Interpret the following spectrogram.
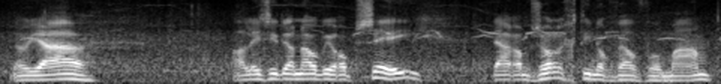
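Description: An actor playing a good-natured, modest young son in a Dutch radio drama. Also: male voice, mid-range voice, normal speed, fairly bright tone, close to an everyday voice. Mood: easygoing. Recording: noisy archive radio play recording.

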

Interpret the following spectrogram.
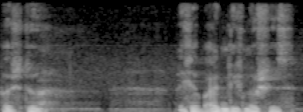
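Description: Amnesiac husband, mellow dark tone, gravelly, questioning, wryly self-mocking, naturalistic drama. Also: male voice, lowish voice, steady tone, unhurried, exaggerated voice. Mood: vulnerable. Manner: probing, sardonic, questioning. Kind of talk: two-hander relationship drama acting, naturalistic.

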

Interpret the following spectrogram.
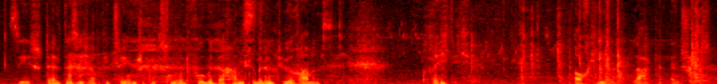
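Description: An extremely deep male voice with a gravelly creak narrates a crime drama. He is measured and sober, reading scripted prose, with clear noise and effects behind him.

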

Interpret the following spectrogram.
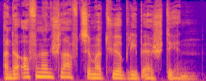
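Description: An actor as the narrator of a psychological thriller, reading scripted radio drama narration. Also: male voice, mid-range voice, animated, normal speed, darkish tone, no echo, studio quality. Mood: measured, tense.

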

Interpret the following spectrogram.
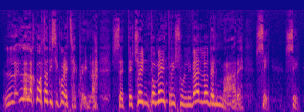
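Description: A woman's voice: sits high, sing-song, normal speed, dry recording, studio quality. A woman voicing an evasive male university professor who mumbles reassurances and keeps repeating yes. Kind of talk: theatrical monologue.

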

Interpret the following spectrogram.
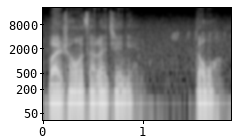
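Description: A man playing a calm, gentle and patient mountain god in an audio drama, speaking in a measured, courteous way. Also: deep voice, natural voice. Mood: tender, patient. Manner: measured, courteous, softly indulgent. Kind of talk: Chinese audio drama acting.

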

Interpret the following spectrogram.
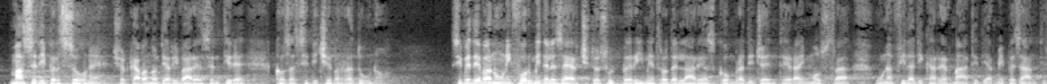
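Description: A male actor playing a grim, accused ex-police commissioner who narrates his own story in a radio drama, brooding and deliberate. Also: mid-range voice, lightly acted. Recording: hall reverb, noisy live stage ambience.

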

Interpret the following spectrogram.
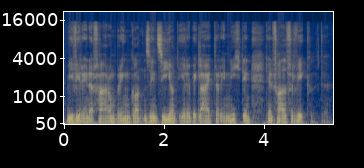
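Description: A discreet Swiss banker in a radio crime play. His voice is extremely low and full of creak, with a husky grain. He speaks formally and hesitantly, courteous to the point of fawning, always evasive. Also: steady tone, normal speed. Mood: apologetic, discreet. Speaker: bank official. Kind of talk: radio crime drama dialogue.

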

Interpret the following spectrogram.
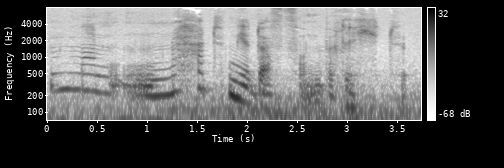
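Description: A woman playing a genteel, arch lady with halting, mannered politeness in a satirical radio play. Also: medium pitch, huge pitch swings, a little hiss or hum, exaggerated voice. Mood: coolly ironic. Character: genteel, hesitant, coolly arch lady hostess.

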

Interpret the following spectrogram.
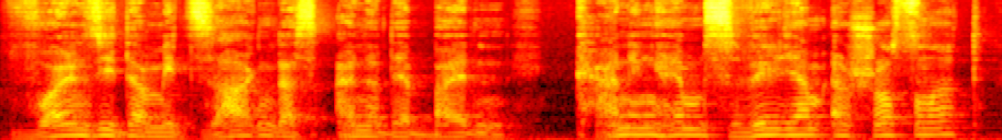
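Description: An actor playing an astonished, questioning colonel in a German radio play, formal and incredulous. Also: male voice, mid-range voice, expressive, moderate pace, gravelly, slightly rough. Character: astonished, questioning gentleman colonel, an admiring listener.

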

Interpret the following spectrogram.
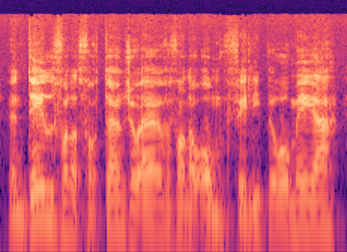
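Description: An actor playing a persistent, ironic police detective in a radio play, speaking formally and unflappably. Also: male voice, medium pitch, expressive, normal speed, natural voice. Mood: insistent.

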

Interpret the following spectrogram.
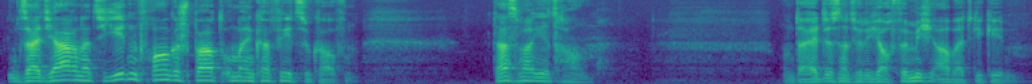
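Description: A man's voice: medium pitch, lively intonation, brisk, long pauses, a bit bright. An actor playing a defensive, plain-spoken unemployed young man in his early twenties, questioned in a German radio play. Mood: defensive, earnest. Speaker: witness being questioned.

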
